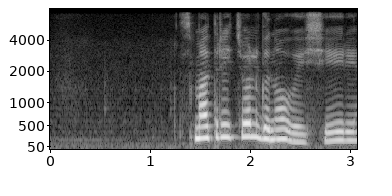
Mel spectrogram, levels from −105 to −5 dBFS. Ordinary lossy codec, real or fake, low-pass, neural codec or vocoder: none; real; 7.2 kHz; none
